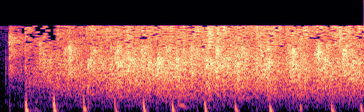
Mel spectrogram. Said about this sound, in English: ¿Puede regalarle un aplauso al Señor? And can you give a warm round of applause to the Lord?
